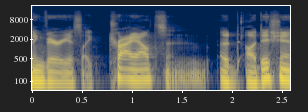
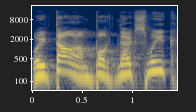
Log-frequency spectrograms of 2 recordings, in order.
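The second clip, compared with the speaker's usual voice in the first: tough, pitched-up put-on wiseguy mobster voice; 7 semitones higher than usual. Retelling a movie scene where a mobster walks in: imitating a mobster. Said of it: "A mobster comes in and is like".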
